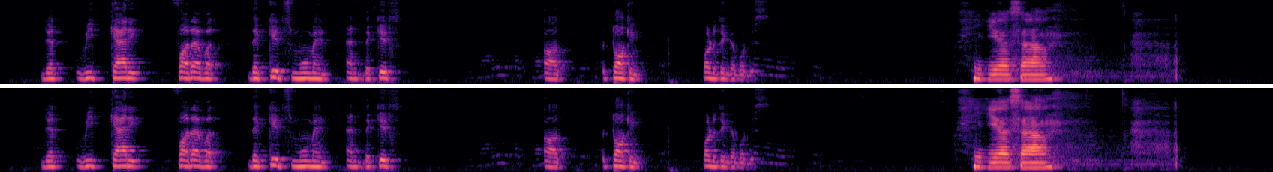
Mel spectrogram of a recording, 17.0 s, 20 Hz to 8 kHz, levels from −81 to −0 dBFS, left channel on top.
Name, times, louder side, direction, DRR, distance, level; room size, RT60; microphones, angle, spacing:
voice 1, 0.6-1.9 2.4-2.9 3.3-5.3 7.1-7.5 8.0-8.5 9.4-10.2, left 1 dB, 5° left, 0.7 m, -31 dB
voice 2, 12.8-14.4 15.1-15.7, right 3 dB, 40° right, 0.8 m, -28 dB
9.1 x 8.7 x 9.0 m
head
